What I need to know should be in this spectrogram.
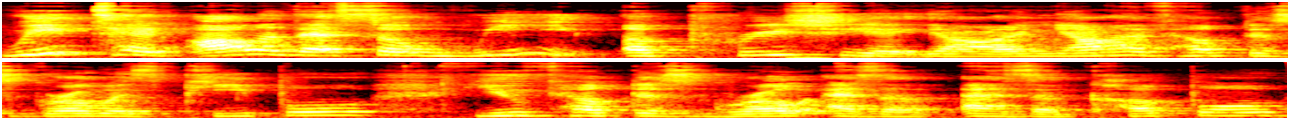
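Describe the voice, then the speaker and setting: A woman speaks fairly quickly at medium pitch. Her intonation is lively, and background noise is noticeable. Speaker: podcast co-host. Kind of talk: casual chat. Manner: fast.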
